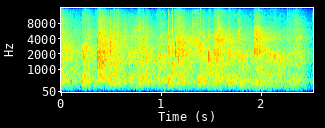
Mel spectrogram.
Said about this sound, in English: Yeah, you can clap. It's good. It's good.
